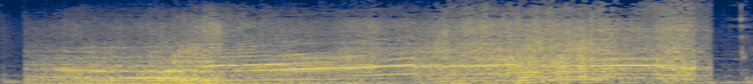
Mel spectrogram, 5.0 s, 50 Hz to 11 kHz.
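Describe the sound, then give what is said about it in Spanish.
A Red Bull Formula 1 car screams past, its high engine whine rising in pitch with a rough, buzzing rattle as it runs over the kerb, loud and steady for several seconds before cutting off. “es un vídeo cortito de una de las pasadas de un Red Bull cuando pasa por encima de un piano”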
